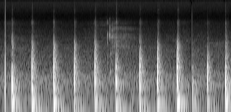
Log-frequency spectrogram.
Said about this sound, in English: I think I just heard a knock on my door. I'm going to switch to my phone. Oh, shit. Hold on, guys, one sec. Apparently there's a knock at my door.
